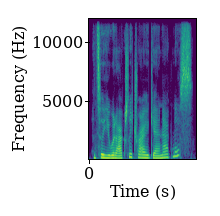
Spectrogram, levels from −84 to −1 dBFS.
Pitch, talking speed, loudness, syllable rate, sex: 245 Hz, 225 wpm, -16 LUFS, 6.3 syllables/s, female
